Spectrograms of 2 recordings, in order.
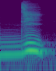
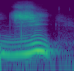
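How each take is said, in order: First: The d is plain, as in southern Brazilian speech. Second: The d sounds like dj, as in Paulistano dia. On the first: The speaker calls it right. "E sim som de di" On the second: The speaker calls it wrong. "Não é para fazer som de di, quando a gente diz dia"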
